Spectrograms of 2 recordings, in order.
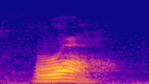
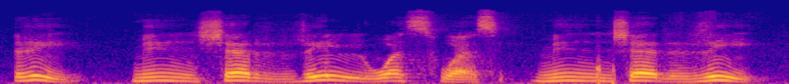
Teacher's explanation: Sometimes it will be pronounced very clearly, and sometimes the same letter will be pronounced with tafkhim, very heavy and deep, such as the ra with fatha, for instance, and sometimes the same letter will be pronounced with tarqiq, very soft and thin, such as if we pronounce the ra with kasra.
